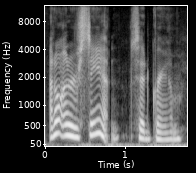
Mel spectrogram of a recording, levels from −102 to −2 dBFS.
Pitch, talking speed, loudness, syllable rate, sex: 225 Hz, 170 wpm, -16 LUFS, 5.1 syllables/s, female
